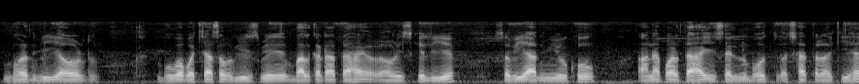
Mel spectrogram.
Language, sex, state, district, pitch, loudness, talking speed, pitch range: Hindi, male, Bihar, Muzaffarpur, 105 Hz, -18 LUFS, 175 wpm, 100-110 Hz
